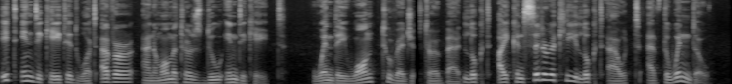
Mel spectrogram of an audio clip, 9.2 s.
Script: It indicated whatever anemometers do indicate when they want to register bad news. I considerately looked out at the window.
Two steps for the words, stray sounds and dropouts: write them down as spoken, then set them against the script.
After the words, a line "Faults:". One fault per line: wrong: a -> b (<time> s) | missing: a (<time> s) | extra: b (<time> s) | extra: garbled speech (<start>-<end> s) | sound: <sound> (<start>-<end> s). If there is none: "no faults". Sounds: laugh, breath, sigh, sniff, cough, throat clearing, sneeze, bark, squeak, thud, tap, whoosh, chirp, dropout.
It indicated whatever anemometers do indicate when they want to register bad looked. I considerately looked out at the window.
Faults:
sound: dropout (5.2-5.3 s)
wrong: news -> looked (5.9 s)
